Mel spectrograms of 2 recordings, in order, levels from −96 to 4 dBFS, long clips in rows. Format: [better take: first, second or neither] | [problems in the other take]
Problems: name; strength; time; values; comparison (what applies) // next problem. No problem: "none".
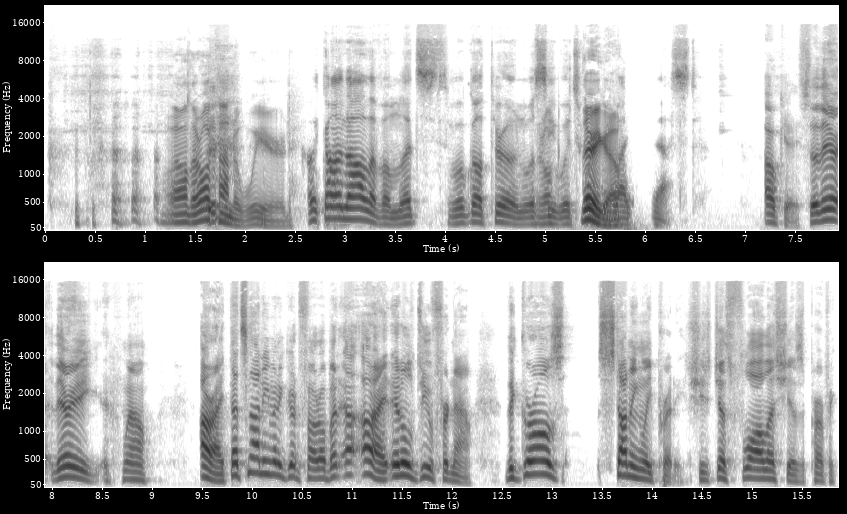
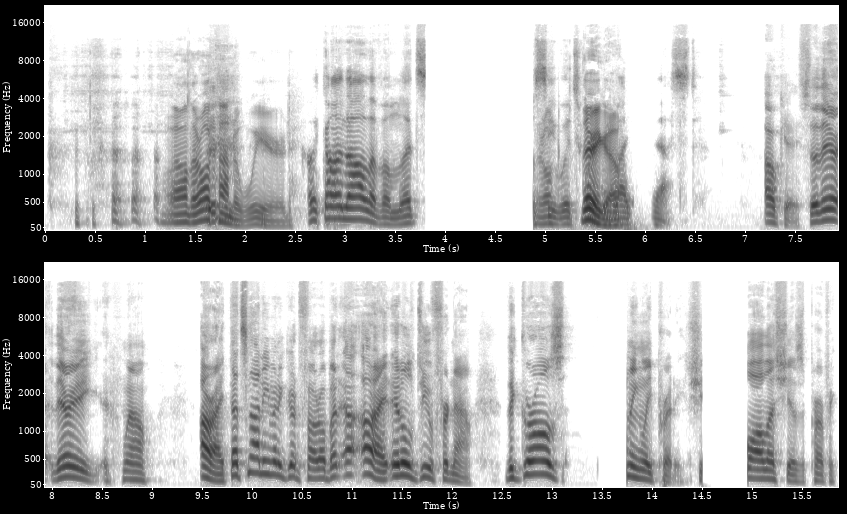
first | audio cutting out; at 4 s for 1 s, at 13 s and at 15 s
